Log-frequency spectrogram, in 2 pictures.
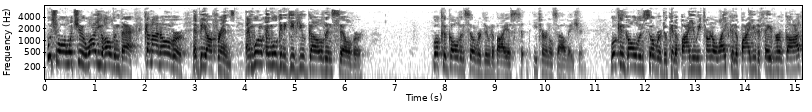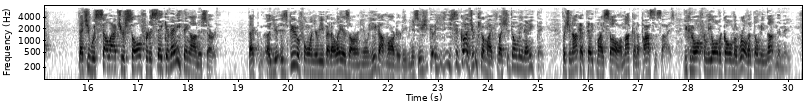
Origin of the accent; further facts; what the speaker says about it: Newark, New Jersey, United States; The people I grew up with in Newark, New Jersey are not like that.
